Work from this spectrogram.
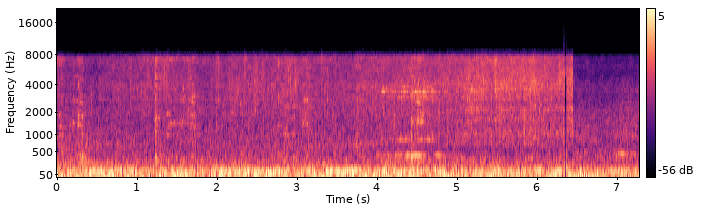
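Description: Chopped radish greens frying in a pan over a high flame: a dense, steady sizzle that holds constant, with a few faint scrapes mixed in.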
